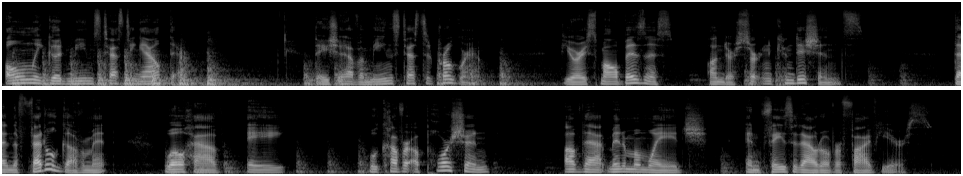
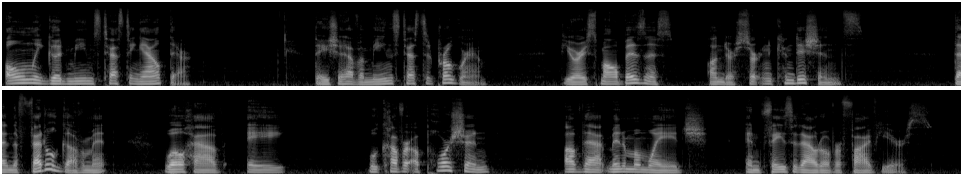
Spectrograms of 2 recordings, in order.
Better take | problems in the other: second | machinery noise; loud; throughout; 8 dB below the speech

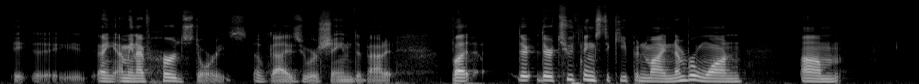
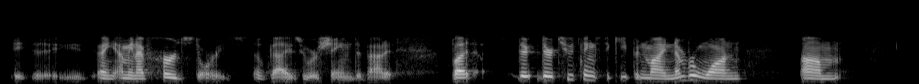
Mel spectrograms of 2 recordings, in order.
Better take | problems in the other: first | phone-call audio; nothing above 3.5 kHz

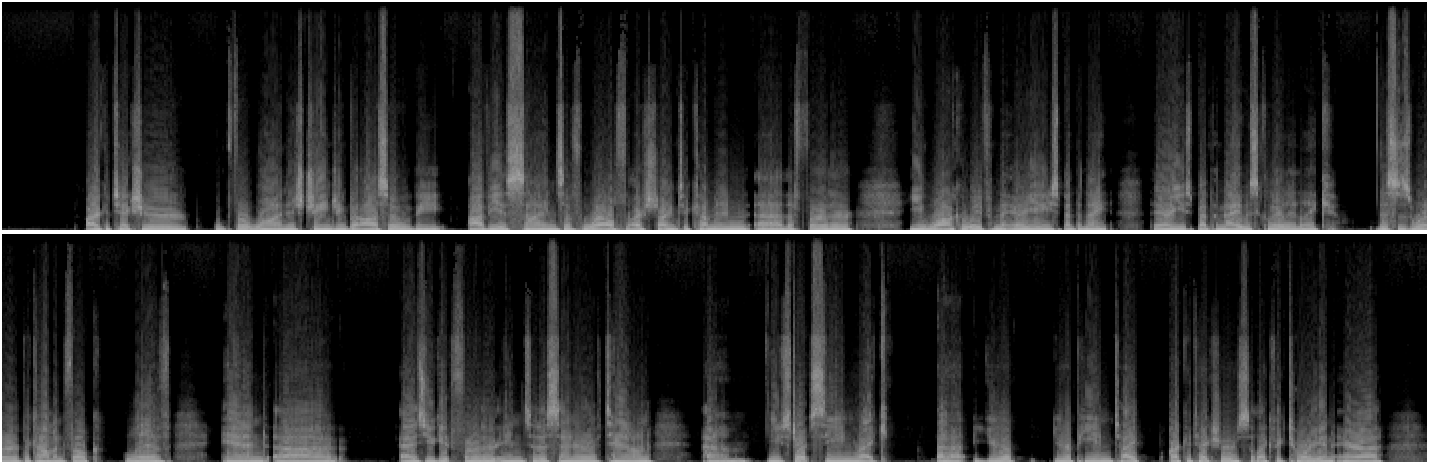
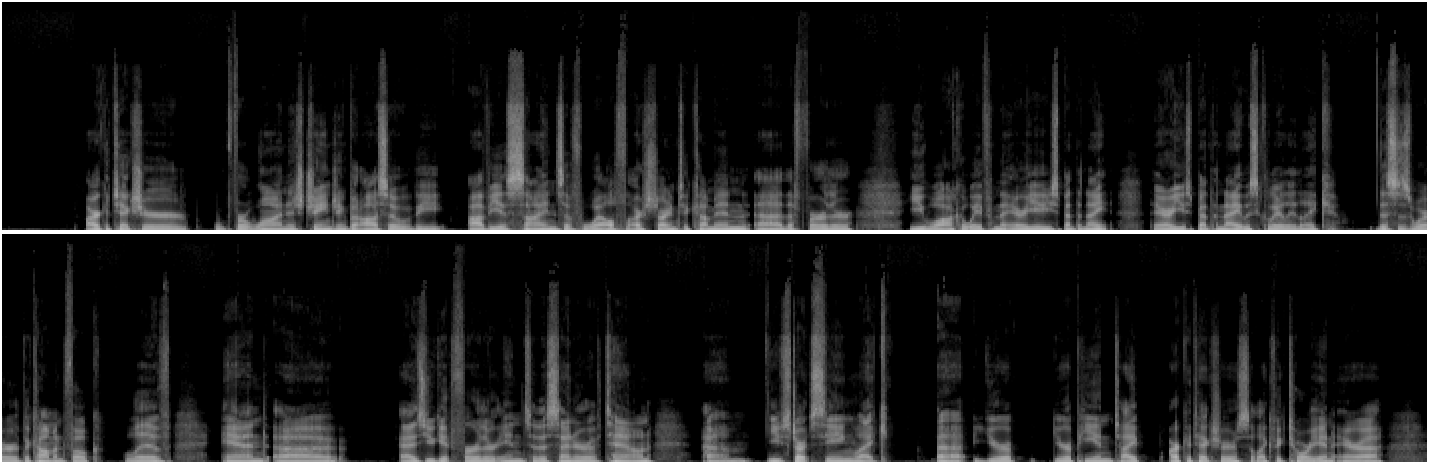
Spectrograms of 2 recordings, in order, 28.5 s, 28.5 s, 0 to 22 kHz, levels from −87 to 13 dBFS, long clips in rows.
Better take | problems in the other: second | distortion; heavy; 18% of the sound clipped

